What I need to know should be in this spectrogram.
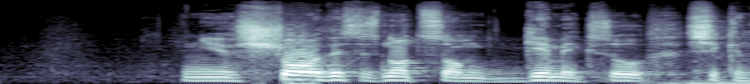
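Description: A man speaks firmly.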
